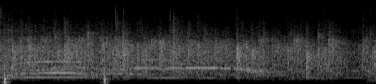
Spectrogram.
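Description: An audience claps their hands to the Lord in a dense, steady wash of applause, with a few sharp claps standing out and faint sustained tones, likely voices or organ, underneath.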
